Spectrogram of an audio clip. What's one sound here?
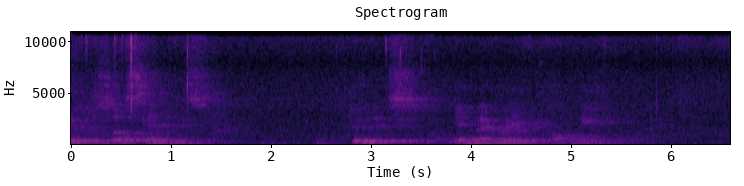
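A man speaks calmly over a loudspeaker in a large echoing hall.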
